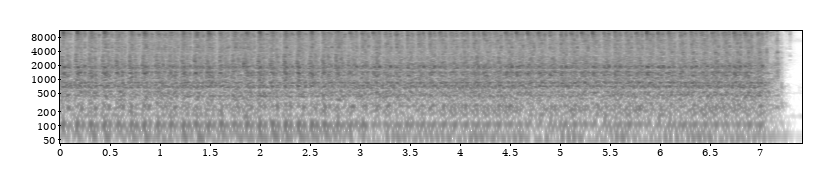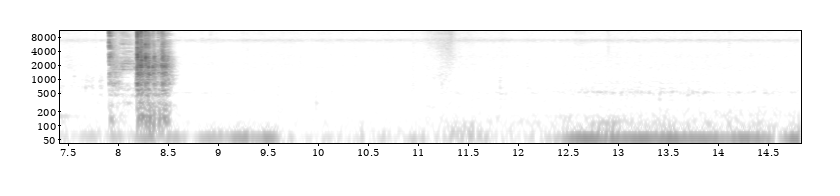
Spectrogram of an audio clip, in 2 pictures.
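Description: A baby lock Euphoria coverstitch machine runs steadily for about seven seconds, stitching gathers with differential feed at 2 and stitch length 4, then stops abruptly, leaving near silence with a few faint handling clicks.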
